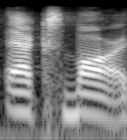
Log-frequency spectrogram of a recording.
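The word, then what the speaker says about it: x̄: Okay, it's literally pronounced Xbar.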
